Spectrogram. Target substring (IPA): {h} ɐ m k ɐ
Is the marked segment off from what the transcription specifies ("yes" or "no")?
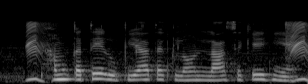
no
